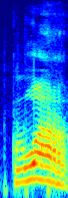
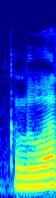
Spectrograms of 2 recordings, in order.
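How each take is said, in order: First: It is said loudly and forcefully. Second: It is said softly and gently. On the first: The command is a real, threatening order. The speaker calls it right. "Ini jangan pelan-pelan" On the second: The command is polite and has no force. The speaker calls it wrong. "Kalau orang Jawa itu kan biasanya pelan tuh"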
